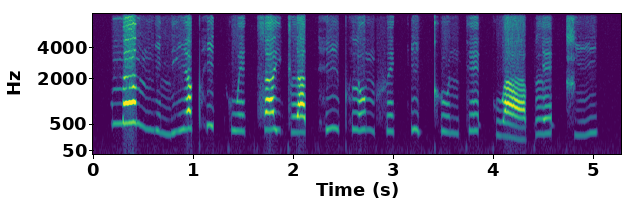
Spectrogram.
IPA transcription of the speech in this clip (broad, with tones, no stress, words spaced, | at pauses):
na˥˩n ŋi˨˩nji˦˥a̯pʰi˥˩t̚ kwe˦˥k̚sa˥˩jkla˦˥t̚ hiː˥˩pʰlo˥˩mfe˦˥k̚ʔi˥˩ʔ kʰu˧nke˦˥ʔ kwaː˨˩ ple˦˥ʔt͡ɕiː˦˥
